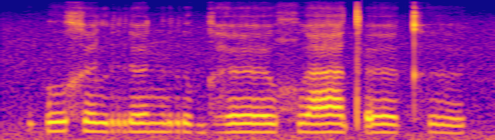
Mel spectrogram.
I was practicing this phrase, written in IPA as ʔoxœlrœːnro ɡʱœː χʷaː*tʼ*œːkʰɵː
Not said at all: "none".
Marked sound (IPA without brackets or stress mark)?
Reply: tʼ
